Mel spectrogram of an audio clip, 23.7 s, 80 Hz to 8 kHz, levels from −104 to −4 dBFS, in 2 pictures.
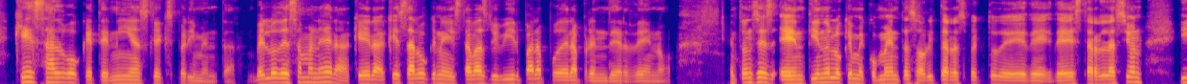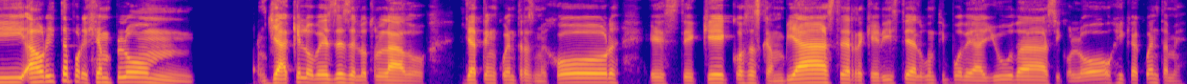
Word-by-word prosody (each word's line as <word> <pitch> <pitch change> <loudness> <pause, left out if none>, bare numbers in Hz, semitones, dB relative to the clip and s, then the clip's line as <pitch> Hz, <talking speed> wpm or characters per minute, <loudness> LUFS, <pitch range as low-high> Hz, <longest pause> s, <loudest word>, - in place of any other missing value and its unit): que 170 +1 +2
es 165 - +6
algo 160 -1 -1
que 125 - -4
tenías 125 0 -3
que 120 - -5
experimentar. 100 -6 -10
Velo 150 +4 -2
de 155 0 +4
esa 165 - +3
manera, 160 +1 -3
que 130 - -2
era 135 -1 0
que 145 - -3
es 140 - 0
algo 150 +2 +3
que 145 +1 -9
necesitabas 130 +1 0
vivir 125 0 -7
para 145 0 -1
poder 120 0 -5
aprender 105 -4 -6
de, 105 0 -7
¿no? 95 +1 -15 0.6
Entonces, 155 +4 0
entiendo 130 +4 +4
lo 155 -1 -1
que 150 - -2
me 130 -2 -5
comentas 130 +1 -2
ahorita, 120 +2 -1
al 125 - -4
respecto 125 +2 -6
de 115 -2 -2
de 110 -3 -3
de 115 +1 +2
esta 120 +2 +2
relación. 130 +6 +1 0.4
Y, 160 +1 +2
ahorita, 185 +7 +5
por 190 - -3
ejemplo, 160 +3 +1
mm, 110 -10 -5 0.8
ya - - +8
que 160 - +1
lo 150 - +1
ves 140 -1 +2
desde 145 -3 +3
el 120 - -8
otro 120 0 -6
lado, 110 -4 +3 0.4
¿ya - - +4
te 135 - -4
encuentras 125 -4 -7
mejor, 155 +8 +1 0.3
este, 115 0 -3
qué 140 -1 +5
cosas 135 -1 -1
cambiaste, 140 +6 +4
requeriste 120 +1 -4
algún 125 0 -5
tipo 125 +1 -11
de 120 -1 -3
ayuda 120 +1 -2
psicológica? 130 +5 -6
Cuéntame. 115 -10 -10
130 Hz, 165 wpm, -25 LUFS, 115-150 Hz, 0.8 s, ya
